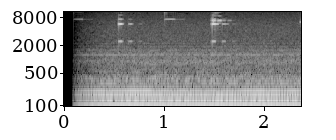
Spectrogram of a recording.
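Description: Loud, steady low electronic drone, starting abruptly at the opening, with short high blips scattered over it: countdown intro sound design.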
